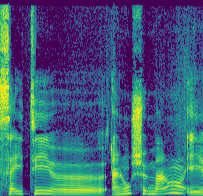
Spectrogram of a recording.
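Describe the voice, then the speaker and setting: A woman's voice with a dark, mellow tone comes through against a quiet background. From northeastern France (Reims). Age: 50s. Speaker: numerologist and life coach. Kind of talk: casual interview.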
